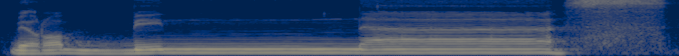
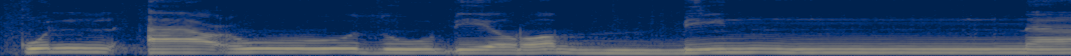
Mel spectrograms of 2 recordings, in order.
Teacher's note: it needs to have this elongated sound when you're reciting the Seen, a burst of air, and the continuation of the sound of the letter Seen when you're doing that.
